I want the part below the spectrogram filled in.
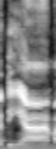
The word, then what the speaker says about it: Deonne: It's Art by Deonne. My name is spelled D, like Delta, E-O-N-N-E.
